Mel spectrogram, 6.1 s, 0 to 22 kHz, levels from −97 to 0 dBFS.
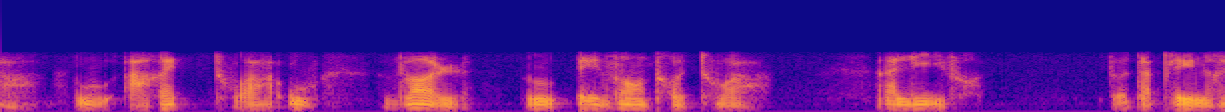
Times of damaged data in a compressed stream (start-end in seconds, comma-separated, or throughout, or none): none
